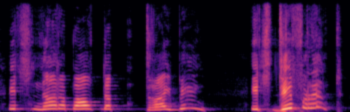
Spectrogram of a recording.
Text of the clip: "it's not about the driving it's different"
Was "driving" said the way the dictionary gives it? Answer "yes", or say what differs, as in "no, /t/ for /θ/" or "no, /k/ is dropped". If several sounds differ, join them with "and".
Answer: no, /b/ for /v/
